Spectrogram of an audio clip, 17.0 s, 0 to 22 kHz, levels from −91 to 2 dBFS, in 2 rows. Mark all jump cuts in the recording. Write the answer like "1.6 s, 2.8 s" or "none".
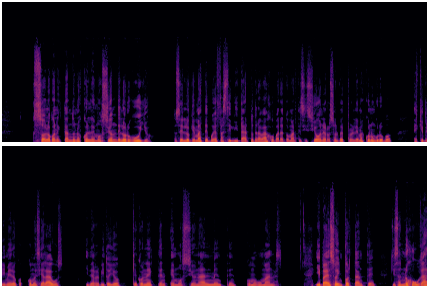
3.4 s, 11.0 s, 13.4 s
